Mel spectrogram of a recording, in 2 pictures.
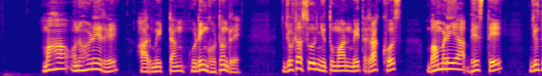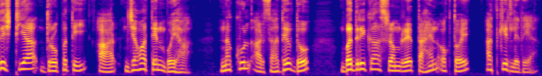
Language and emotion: Santali, neutral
